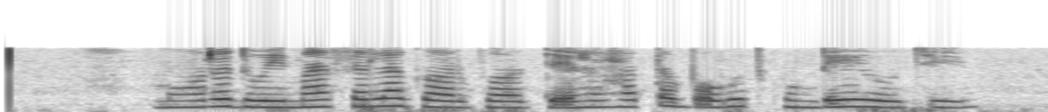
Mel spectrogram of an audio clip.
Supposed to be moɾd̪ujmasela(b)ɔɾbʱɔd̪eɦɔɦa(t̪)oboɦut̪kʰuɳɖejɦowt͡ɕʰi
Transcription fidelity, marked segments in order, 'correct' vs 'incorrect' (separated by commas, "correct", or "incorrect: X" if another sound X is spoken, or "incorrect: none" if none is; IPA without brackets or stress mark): incorrect: ɡ, correct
